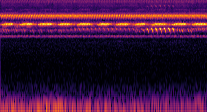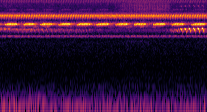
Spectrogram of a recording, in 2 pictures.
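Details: Insects calling in a buckwheat field at Ora-dong, Jeju City, on the volcanic island of Jeju, South Korea: several high continuous shrill trills layered together, one pulsing in a steady beat about every half second, plus low rumbling wind or background noise.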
